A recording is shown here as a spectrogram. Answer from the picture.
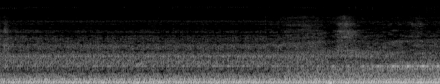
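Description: A 2000 Thomas FS65 school bus's 5.9 Cummins inline-six diesel idling steadily, a low, even engine note.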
